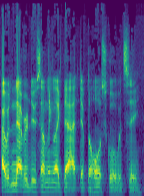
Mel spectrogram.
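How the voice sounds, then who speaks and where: A teenage male high school student co-hosting a school show with scripted joke banter for an audience. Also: quick pace, a little mellow. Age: teens, high school student.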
